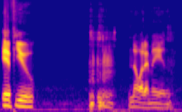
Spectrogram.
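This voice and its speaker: A man's voice: on the low side, slow, heavy background noise. A man hosting a casual livestream, reading viewer comments aloud, laughing often and sounding wry, a little strained as he loses his voice. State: losing his voice. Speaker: livestream host reading super chats.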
